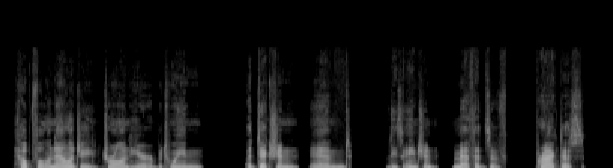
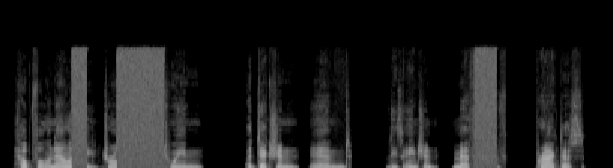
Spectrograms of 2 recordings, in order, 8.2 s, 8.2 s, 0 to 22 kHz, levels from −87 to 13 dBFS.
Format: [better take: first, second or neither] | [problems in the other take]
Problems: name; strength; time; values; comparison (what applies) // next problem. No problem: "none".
first | audio cutting out; filled with static; at 1 s, at 1.5 s for 0.5 s and at 6.5 s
